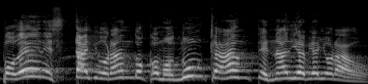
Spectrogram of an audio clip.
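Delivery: preacher amazed at the weeping ruler; excited, laughing. Acted. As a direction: marvel at it with a laugh. Preacher marvels, crowd laughing.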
